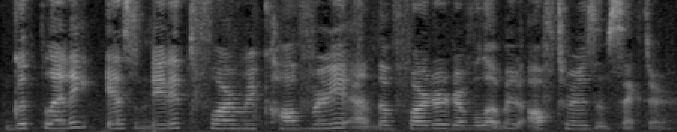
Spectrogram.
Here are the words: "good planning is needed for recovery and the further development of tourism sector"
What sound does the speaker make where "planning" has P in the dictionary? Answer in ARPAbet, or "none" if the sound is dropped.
P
